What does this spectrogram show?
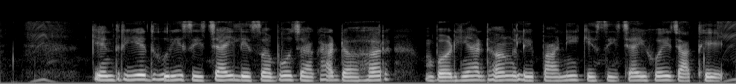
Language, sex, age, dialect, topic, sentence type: Chhattisgarhi, female, 25-30, Northern/Bhandar, agriculture, statement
